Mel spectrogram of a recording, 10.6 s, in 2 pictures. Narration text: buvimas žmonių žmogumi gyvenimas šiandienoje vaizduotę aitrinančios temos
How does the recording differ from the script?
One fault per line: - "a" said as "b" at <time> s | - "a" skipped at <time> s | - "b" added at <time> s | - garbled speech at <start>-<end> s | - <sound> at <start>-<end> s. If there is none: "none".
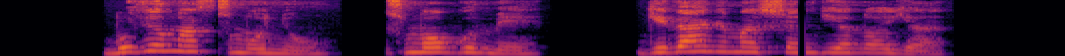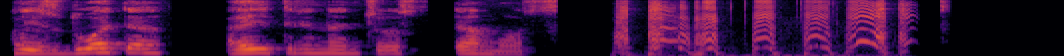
- dropout at 4.0-4.0 s
- squeak at 8.4-9.9 s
